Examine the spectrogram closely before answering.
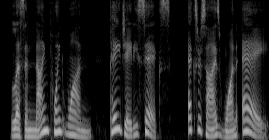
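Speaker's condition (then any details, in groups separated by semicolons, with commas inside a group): No condition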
